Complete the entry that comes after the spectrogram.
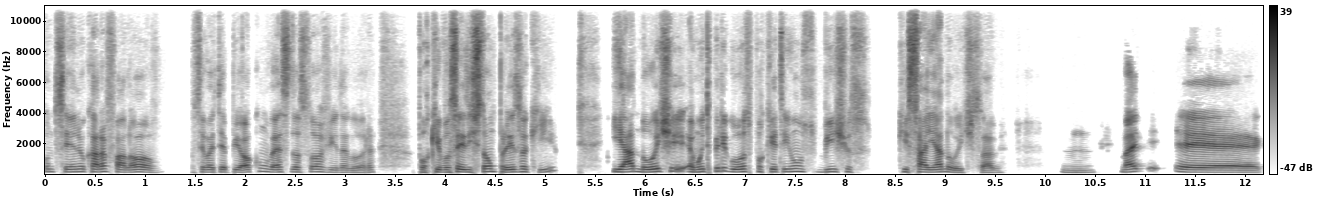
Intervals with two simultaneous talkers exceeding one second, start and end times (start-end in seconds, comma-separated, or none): none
